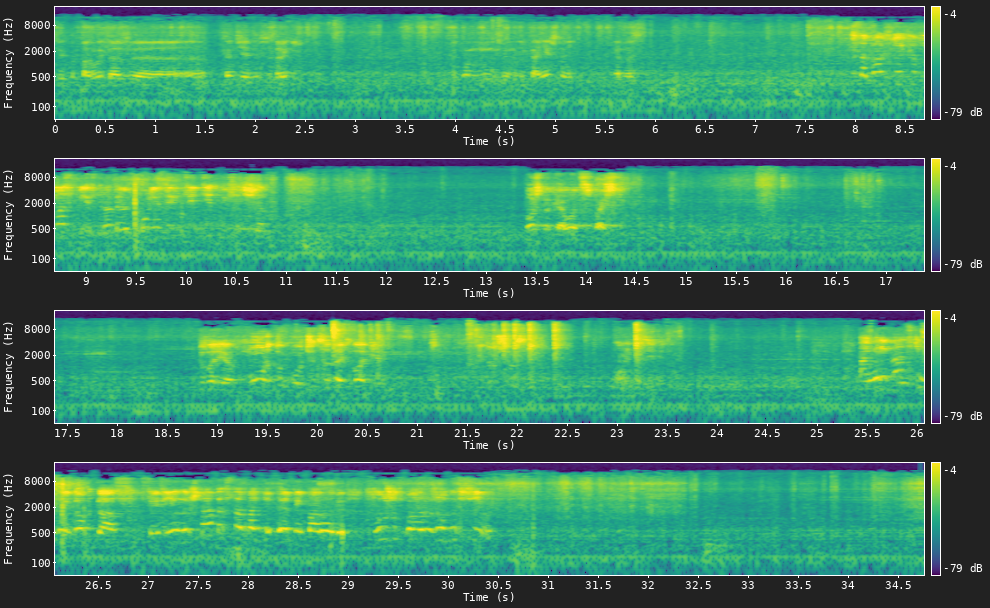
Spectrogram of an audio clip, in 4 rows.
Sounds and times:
Inside, small room: 0.0s - 34.7s
Television: 0.0s - 34.7s.

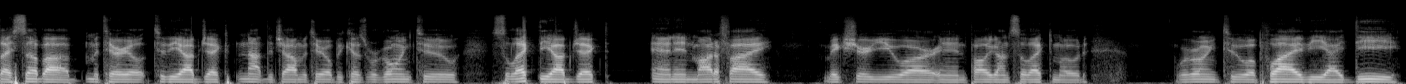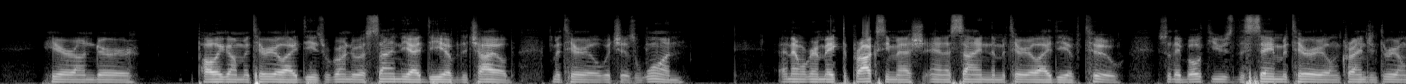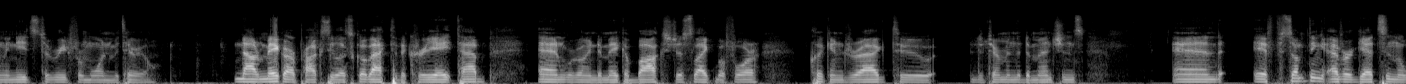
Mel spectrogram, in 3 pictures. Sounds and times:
Speech: 0.0s - 10.9s, 11.8s - 21.0s, 21.8s - 29.8s, 30.4s - 39.0s, 39.8s - 42.1s.

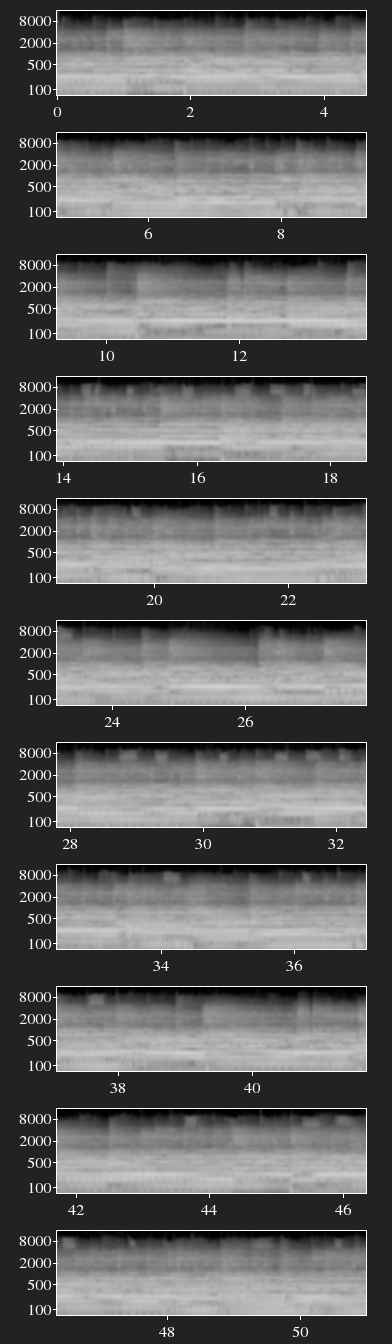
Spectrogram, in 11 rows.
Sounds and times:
Electric guitar: 0.0s - 50.9s
Strum: 0.0s - 50.9s.

